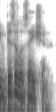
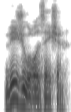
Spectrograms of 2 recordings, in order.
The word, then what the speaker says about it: visualization: We don't say visualization. We say visualization. So it's not the z sound like zebra, it's the j sound like usual, visual.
